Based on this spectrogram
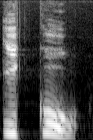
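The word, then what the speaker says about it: echo: क्या पढ़ेंगे दोस्तों इको ईचो नहीं पढ़ेंगे देखिए यहां पे इ का उच्चारण इ के रूप में हो रहा है। सी एच है दोस्तों तो च हो जाएगा। मची च नहीं होगा दोस्तों क होगा।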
